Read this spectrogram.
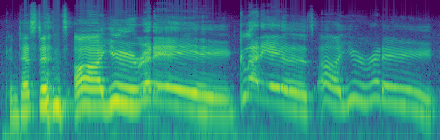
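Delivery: big drawn-out arena call, starting loud; hammed-up announcer rallying the contestants; TV game show announcer. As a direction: stretch each word into a long ringing call. Imitating the Gladiators show announcer's call.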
